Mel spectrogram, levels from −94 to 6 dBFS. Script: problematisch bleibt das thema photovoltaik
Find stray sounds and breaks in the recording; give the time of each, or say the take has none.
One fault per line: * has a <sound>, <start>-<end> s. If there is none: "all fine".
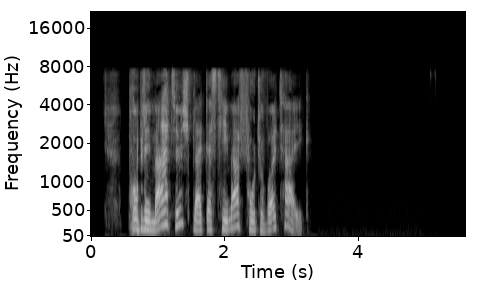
all fine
